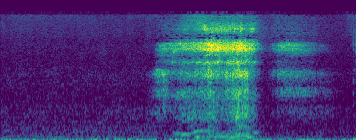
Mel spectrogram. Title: Never knew that I snore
